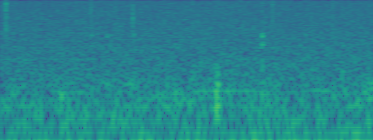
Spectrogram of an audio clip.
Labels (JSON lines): {"label": "ambient", "recorder": "HydroMoth"}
